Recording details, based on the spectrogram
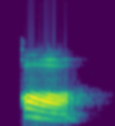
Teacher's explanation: you can hear that thickness, the heaviness that's come onto the ah noise, that's come with the letter qaf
